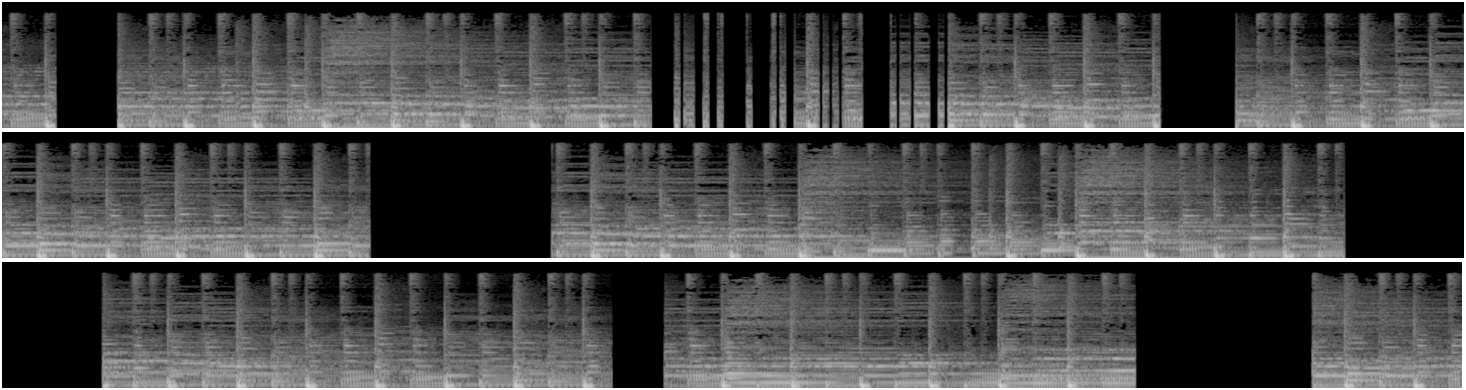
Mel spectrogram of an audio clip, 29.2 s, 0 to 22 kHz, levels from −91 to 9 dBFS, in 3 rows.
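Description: The signal keeps going through digital broadcast dropouts: at 0.37 s, scattered short holes from 4.34 to 6.32 s, then 7.73, 12.21, 18.70, 23.57 and 27.06 s. The receiver lost valid frames and muted, so the sound cuts to silence for up to about 1.5 s, and whatever was sent meanwhile is gone.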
